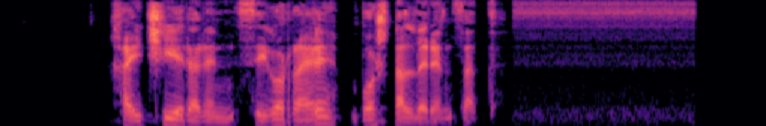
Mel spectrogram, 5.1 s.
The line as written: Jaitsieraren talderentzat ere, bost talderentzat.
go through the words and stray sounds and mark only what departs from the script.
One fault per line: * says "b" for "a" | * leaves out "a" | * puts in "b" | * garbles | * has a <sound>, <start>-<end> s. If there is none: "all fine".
* says "zigorra" for "talderentzat"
